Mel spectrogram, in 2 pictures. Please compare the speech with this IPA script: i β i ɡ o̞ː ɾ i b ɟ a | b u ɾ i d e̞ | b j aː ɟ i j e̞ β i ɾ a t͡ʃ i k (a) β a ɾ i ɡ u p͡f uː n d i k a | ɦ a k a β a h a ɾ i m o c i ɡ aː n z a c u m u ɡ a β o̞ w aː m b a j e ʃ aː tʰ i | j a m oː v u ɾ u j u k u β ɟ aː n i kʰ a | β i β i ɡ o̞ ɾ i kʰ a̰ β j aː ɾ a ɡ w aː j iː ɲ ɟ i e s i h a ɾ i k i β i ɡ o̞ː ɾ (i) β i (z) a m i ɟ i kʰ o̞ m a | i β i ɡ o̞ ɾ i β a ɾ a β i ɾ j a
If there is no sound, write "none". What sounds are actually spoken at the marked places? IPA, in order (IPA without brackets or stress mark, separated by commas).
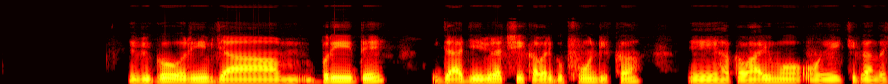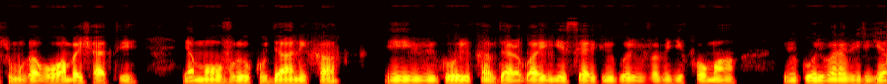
a, i, v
